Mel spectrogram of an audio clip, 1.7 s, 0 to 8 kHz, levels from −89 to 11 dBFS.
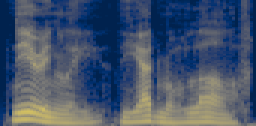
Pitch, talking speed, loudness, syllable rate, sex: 115 Hz, 140 wpm, -17 LUFS, 6.1 syllables/s, male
